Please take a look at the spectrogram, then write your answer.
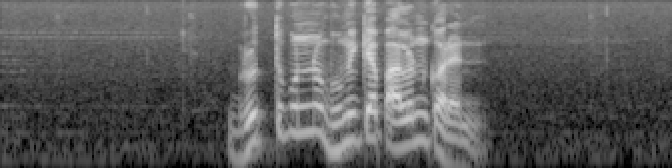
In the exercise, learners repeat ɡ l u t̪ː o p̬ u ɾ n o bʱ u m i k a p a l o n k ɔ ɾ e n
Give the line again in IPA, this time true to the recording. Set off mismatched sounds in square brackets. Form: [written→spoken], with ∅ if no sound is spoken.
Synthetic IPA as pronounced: ɡ [l→ɾ] u t̪ː o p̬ u ɾ n o bʱ u m i k a p a l o n k ɔ ɾ e n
